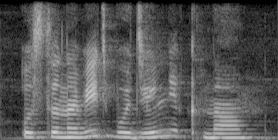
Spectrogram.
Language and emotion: Russian, neutral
